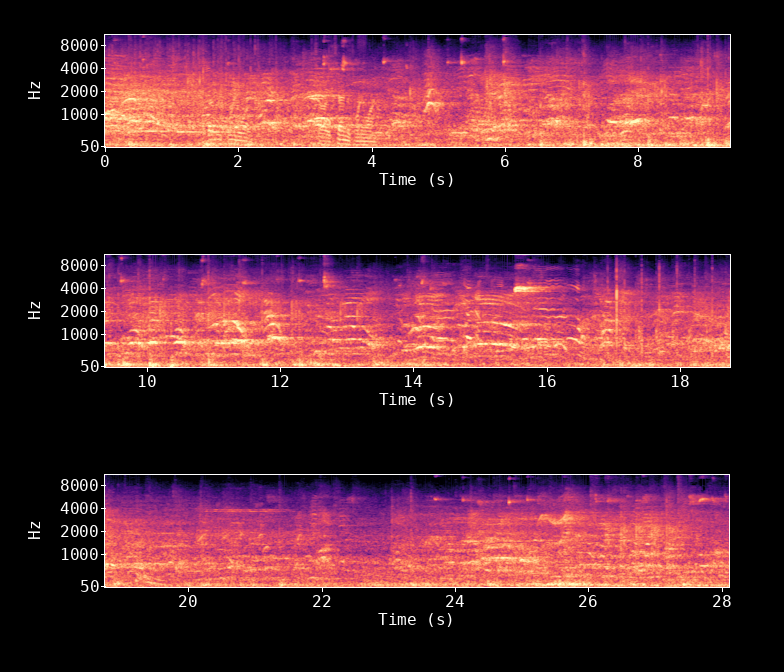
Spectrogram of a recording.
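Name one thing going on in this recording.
Spectators chatter and call out across a large echoing gym.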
